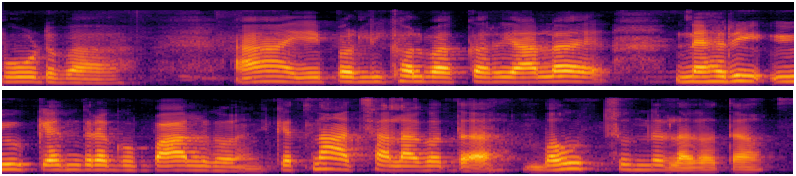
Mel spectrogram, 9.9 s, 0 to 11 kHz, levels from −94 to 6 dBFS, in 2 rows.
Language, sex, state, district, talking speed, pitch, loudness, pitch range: Bhojpuri, female, Bihar, Gopalganj, 110 wpm, 185 Hz, -15 LUFS, 170-195 Hz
